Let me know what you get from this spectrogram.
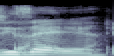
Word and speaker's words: Giselle: Äh, Gazelle? – Ja, ja, genau. – Nein, danke. Giselle. Giselle, genau. Giselle. Ich bin kein guter Franzose.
